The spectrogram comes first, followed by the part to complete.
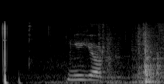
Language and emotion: Russian, neutral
